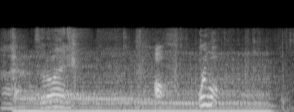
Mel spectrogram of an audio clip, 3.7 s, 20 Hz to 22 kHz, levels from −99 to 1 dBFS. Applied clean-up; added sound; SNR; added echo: none; Musical instrument; -2 dB; none.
